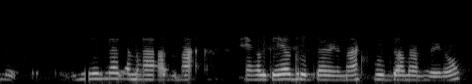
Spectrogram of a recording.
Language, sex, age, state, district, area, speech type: Tamil, female, 30-45, Tamil Nadu, Viluppuram, rural, conversation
